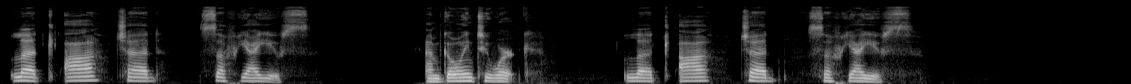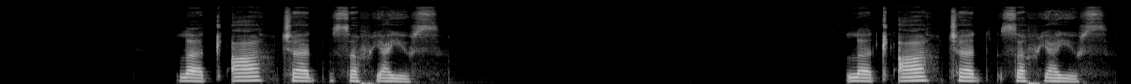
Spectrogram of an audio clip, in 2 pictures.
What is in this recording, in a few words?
i am going to work, Lushootseed; ləƛ̕a čəd cəxʷyayus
